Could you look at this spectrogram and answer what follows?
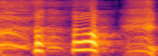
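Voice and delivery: short high burst of disbelieving laughter; exasperated laugh. Real, not acted. Host laughing at the clip in disbelief, real laugh. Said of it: "you laugh to avoid crying".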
